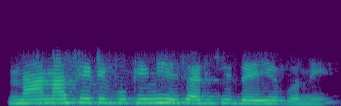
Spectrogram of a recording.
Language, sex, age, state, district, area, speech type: Odia, female, 45-60, Odisha, Angul, rural, conversation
